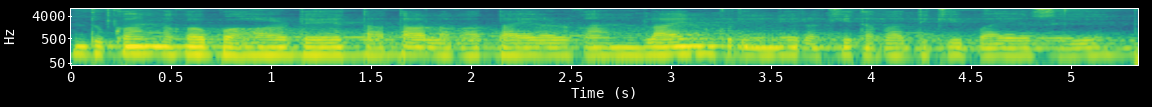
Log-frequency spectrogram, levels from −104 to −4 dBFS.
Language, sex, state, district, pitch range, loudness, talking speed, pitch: Nagamese, male, Nagaland, Dimapur, 105-115 Hz, -15 LUFS, 180 wpm, 110 Hz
